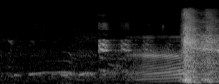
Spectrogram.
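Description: A man's voice through a PA microphone in a weeping, sung Bangla waz delivery: after a faint pause, a wordless wail starts about a second in and rises steadily in pitch, breaking into a loud sung cry near the end.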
